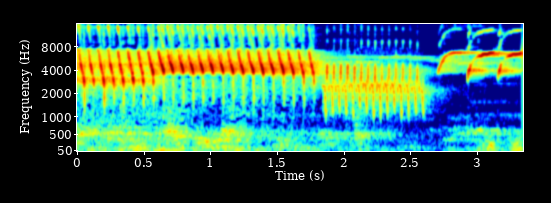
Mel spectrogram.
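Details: Excited canary singing to push females toward mating and nest building: a bright fast trill shifts into a lower, buzzier rattle, then a few clear upward-sweeping whistles close the phrase.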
